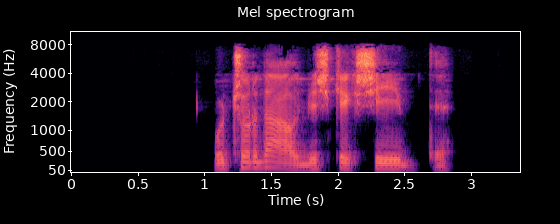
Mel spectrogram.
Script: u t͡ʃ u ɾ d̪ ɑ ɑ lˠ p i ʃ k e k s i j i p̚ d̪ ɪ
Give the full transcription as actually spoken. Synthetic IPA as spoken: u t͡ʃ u ɾ d̪ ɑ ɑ lˠ b i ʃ k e k ʃ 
